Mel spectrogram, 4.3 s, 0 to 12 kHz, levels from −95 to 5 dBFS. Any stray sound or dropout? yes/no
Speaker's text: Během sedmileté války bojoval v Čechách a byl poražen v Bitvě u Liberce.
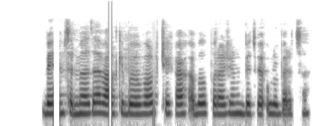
yes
